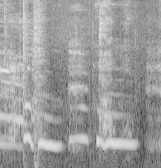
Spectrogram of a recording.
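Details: Just-delivered baby girl, moments after birth; strong, high-pitched crying in repeated bursts: normal vigorous newborn cry.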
